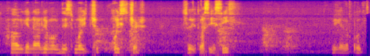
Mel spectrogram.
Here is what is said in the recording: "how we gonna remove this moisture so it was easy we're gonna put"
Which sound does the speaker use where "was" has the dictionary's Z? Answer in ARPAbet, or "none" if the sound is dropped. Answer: S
